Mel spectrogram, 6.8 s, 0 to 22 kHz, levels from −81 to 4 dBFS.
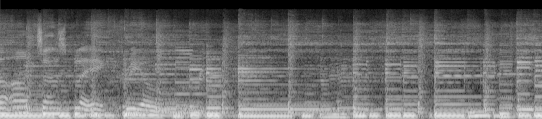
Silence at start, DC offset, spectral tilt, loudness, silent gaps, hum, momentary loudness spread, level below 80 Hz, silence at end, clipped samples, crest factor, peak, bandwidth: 0 s; 0.2%; -5.5 dB/octave; -12 LUFS; none; none; 4 LU; -24 dBFS; 0 s; under 0.1%; 10 dB; 0 dBFS; 14.5 kHz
